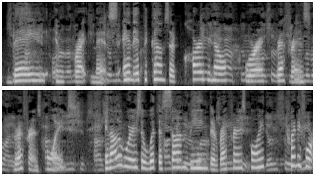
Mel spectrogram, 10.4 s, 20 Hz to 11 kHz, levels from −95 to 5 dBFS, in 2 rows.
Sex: female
